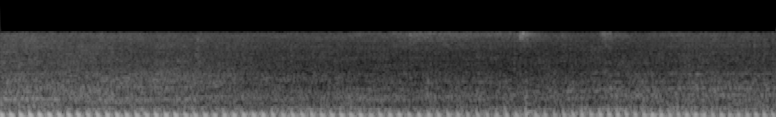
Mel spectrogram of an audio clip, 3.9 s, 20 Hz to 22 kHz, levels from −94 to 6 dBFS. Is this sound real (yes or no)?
no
